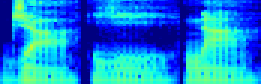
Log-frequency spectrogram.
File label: "jayina", concat syllables; Affixing experiment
